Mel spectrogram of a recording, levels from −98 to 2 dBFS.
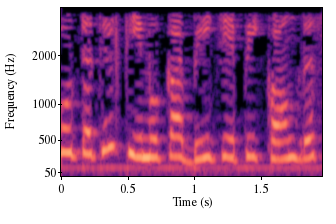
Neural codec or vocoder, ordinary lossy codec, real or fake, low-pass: none; none; real; 3.6 kHz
